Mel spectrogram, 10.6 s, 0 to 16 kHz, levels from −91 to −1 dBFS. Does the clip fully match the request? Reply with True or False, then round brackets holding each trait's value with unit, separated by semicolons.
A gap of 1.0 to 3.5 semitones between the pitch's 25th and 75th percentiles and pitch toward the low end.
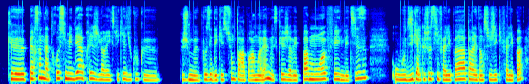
False (2.8 semitones; 220 Hz)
